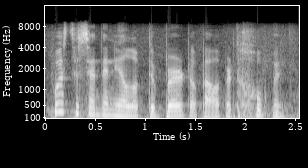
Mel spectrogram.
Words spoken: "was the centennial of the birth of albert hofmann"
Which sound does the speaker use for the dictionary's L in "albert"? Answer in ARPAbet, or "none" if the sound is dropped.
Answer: L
